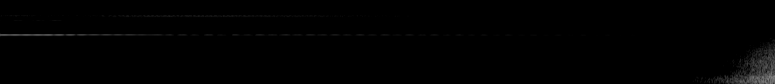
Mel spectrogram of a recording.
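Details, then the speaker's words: Simulated tinnitus as heard by a deaf young man without his cochlear implants: steady high-pitched ringing tones over near silence, ending in a rising rush; he describes deafness as emptiness with sometimes a very loud little sound. "Quand j'ai pas mes implants, la surdité, c'est un vide. Fait que j'entends rien du tout. Puis tellement que j'entends rien, des fois ça fait un petit son comme super fort."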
